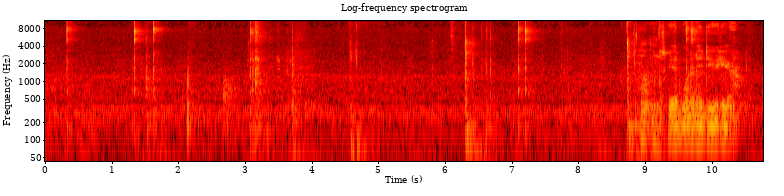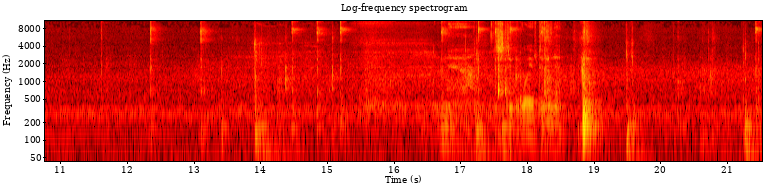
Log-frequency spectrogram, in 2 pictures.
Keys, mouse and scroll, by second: 1.0 click, 1.9-4.8 middle drag, 4.8 KP_3, 6.5 z, 8.9 a, 9.8-13.3 drag, 14.1 a, 14.3-16.7 middle drag, 19.7 KP_3.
